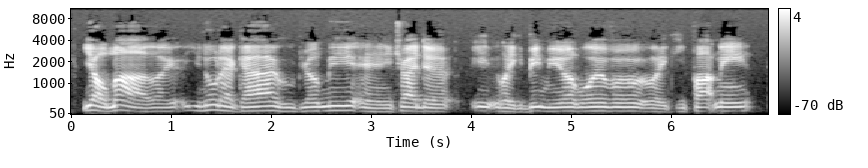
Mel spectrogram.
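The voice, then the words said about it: Imitates another person's voice. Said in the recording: “I'm trying to sound as best I can like my brother Tommy ... accent ... He sounds like he's always drinking a smoothie.”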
